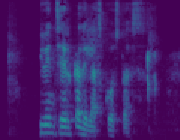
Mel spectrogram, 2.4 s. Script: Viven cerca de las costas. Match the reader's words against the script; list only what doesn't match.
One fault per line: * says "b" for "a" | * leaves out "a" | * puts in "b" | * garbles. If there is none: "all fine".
all fine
